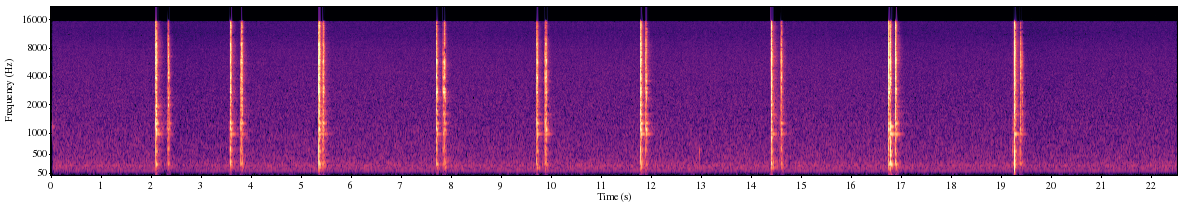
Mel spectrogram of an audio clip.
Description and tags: Sound of metal drawer handle being jostled, recorded with internal mic of iPhone 4S (sorry to all audio pros 😢). Poor man's imitation of unknown mechanical sound inside grandfather clock.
